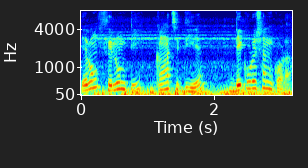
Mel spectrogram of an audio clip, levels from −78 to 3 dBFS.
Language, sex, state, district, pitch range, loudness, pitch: Bengali, male, West Bengal, Jhargram, 115-155 Hz, -17 LUFS, 125 Hz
